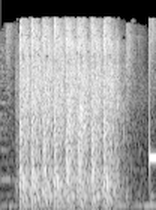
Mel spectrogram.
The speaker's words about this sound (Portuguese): São, são quatro pessoas em duas motos. Uma pessoa guiando a moto e outra com a metralhadora atrás, descarregando no carro.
